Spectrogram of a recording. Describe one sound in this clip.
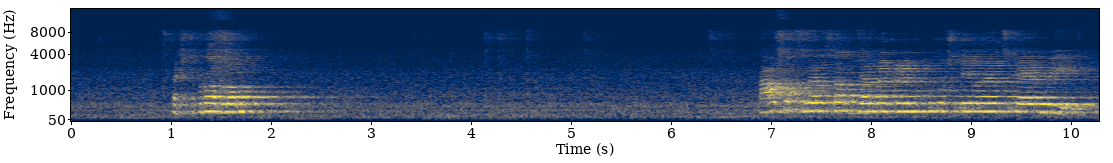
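An adult man speaks clearly and at a steady pace, close by.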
